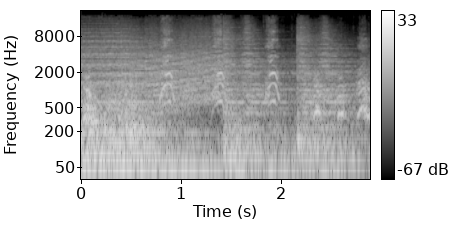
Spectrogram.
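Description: Several small dogs, among them a Pekingese, bark and yip in quick, overlapping bursts, fairly loud, with snappy high-pitched barks repeating roughly every half second over a busy, agitated background, as they charge, biting and snapping at the air.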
